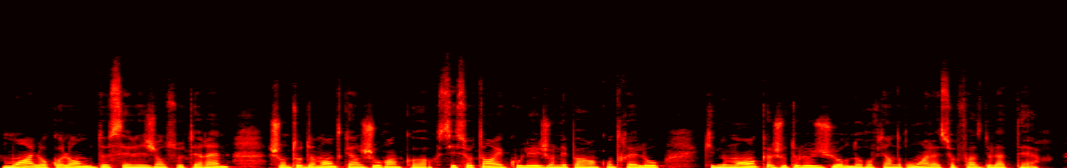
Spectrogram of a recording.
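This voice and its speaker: A woman's voice: mid-range voice, fairly even intonation, normal speed, warm tone, lightly acted. A woman reading the lines of a stubborn, obsessive old male professor in a commanding, insistent way.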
